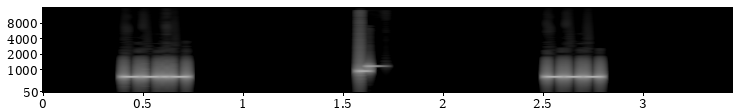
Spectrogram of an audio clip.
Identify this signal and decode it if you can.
Morse code, heard as a keyed tone, about 50 wpm, 700 Hz. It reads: Q O
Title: Single Letters 50wpm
